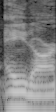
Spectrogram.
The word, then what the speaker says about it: Eder: It looks like Eder, but we're going to pronounce it Adar because that's how it's pronounced in Hebrew.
